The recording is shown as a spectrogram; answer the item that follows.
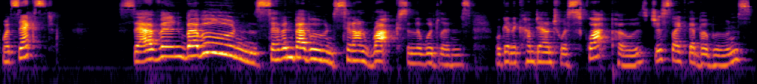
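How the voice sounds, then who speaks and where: A woman hosting a children's yoga read-along, teaching in an emphatic, sing-song way with drawn-out key words and questions. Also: medium pitch, lively intonation, sharp tone. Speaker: children's yoga story-time host. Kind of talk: read-along lesson for young children, narrating and instructing.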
